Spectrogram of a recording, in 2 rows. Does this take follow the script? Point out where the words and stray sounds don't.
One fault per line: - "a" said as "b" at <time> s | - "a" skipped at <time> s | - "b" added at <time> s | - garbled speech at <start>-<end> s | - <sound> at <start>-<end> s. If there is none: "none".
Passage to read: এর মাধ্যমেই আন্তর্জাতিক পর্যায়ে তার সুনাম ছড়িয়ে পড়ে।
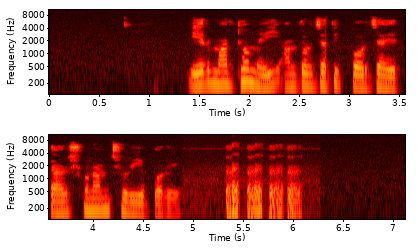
- laugh at 5.3-6.1 s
